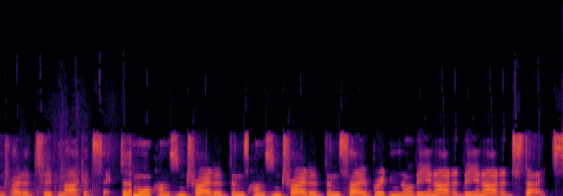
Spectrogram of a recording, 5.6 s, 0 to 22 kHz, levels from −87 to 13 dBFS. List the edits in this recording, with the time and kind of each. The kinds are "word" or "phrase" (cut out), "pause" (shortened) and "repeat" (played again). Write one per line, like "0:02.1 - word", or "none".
0:01.3 - word
0:02.5 - repeat
0:04.6 - repeat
